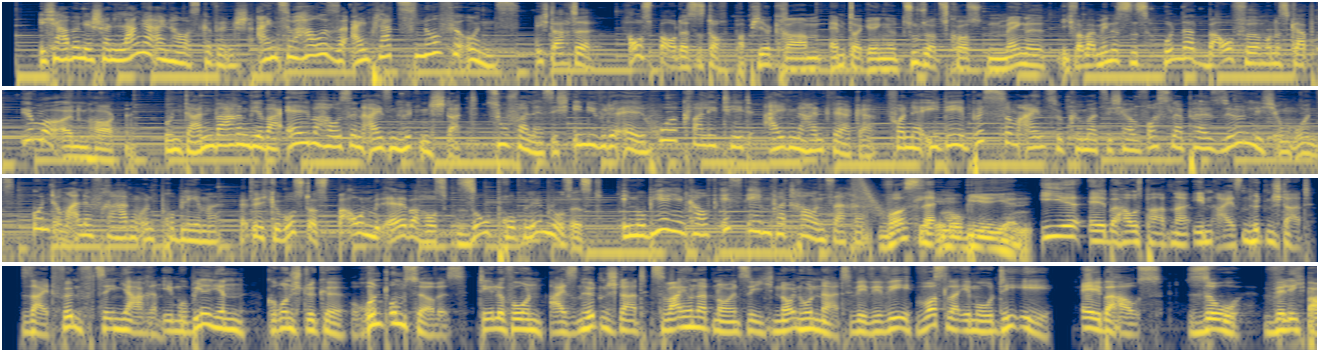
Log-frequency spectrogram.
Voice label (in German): Radio Spot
